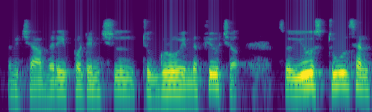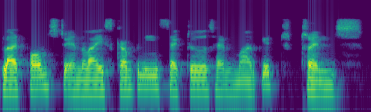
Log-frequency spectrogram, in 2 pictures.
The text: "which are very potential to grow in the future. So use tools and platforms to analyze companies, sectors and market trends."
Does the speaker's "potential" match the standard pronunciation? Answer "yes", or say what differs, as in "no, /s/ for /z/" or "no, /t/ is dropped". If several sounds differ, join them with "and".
yes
